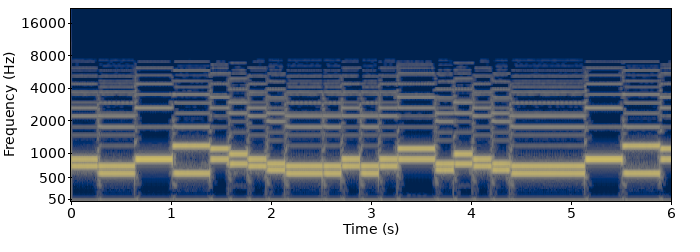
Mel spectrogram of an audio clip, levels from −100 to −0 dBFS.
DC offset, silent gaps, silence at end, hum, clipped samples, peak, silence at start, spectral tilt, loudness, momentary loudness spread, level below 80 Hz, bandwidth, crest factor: 0.2%; none; 0 s; none; under 0.1%; -16 dBFS; 0 s; -1 dB/octave; -25 LUFS; 3 LU; -60 dBFS; 7.4 kHz; 8 dB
